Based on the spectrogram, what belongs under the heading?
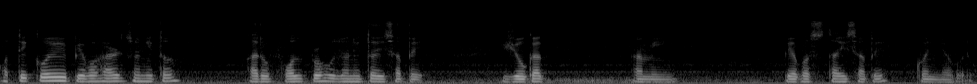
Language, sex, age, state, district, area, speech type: Assamese, male, 30-45, Assam, Sonitpur, rural, spontaneous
